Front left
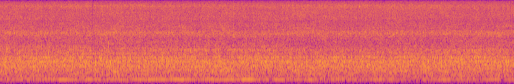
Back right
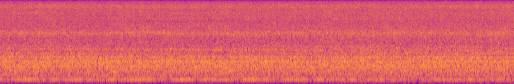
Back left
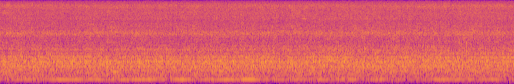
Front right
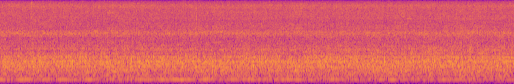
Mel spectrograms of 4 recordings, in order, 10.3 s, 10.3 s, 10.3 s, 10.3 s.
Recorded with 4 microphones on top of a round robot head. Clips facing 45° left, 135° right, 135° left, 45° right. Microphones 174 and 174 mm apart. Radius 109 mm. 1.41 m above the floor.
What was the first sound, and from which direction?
Only background noise.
